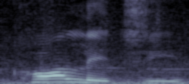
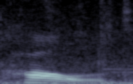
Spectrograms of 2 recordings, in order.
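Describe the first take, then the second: First: The ending is an extra 'ed' syllable. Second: The ending is a bare 'd' sound. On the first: The speaker calls it wrong. "não tem som de E D, não é college" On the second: The speaker calls it right. "é called. Called, com som de D"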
